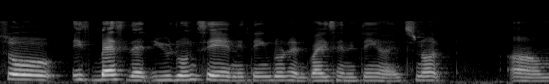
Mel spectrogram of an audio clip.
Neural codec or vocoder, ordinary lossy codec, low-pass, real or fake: none; none; none; real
